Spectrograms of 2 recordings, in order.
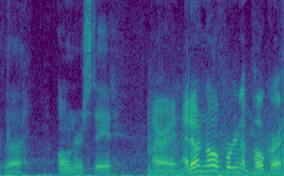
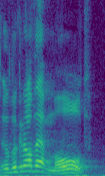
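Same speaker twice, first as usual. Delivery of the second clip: usual speaking voice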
